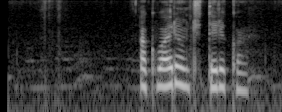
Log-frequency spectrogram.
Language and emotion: Russian, neutral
